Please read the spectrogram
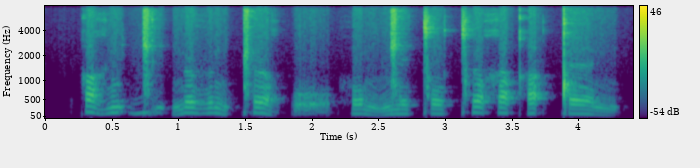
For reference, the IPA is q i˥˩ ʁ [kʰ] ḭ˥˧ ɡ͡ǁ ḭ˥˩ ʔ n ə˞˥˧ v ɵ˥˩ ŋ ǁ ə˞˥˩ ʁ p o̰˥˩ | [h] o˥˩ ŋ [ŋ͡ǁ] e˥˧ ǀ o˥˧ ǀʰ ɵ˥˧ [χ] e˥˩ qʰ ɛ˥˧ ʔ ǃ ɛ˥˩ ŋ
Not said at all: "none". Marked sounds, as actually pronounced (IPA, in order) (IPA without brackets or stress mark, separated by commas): ŋ, h, ŋ͡ǁ, χ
